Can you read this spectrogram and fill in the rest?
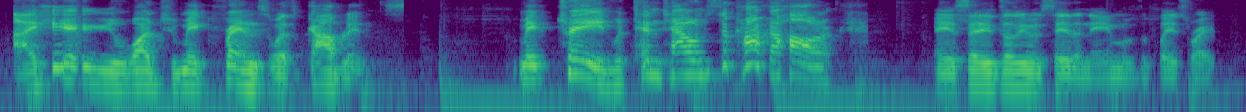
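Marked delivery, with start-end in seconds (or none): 0.1-6.2 odd put-on character voice, high-pitched, rising. Narrator voicing a character who is thanked for allowing a meeting, high-pitched character voice. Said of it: "in a high pitched uh, voice".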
